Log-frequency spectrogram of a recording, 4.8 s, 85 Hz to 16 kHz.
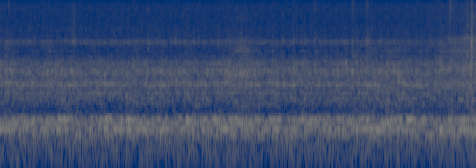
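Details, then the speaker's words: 1990 Heritage Spector 36-inch ceiling fan, formerly seized motor, running on medium: loud, steady droning hum with rough edge; oiling doesn't help, worn motor bearing noise. "see medium it picks up pretty good bearings are really getting loud now I've tried everything to try and quiet these bearings down and nothing helps it at"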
